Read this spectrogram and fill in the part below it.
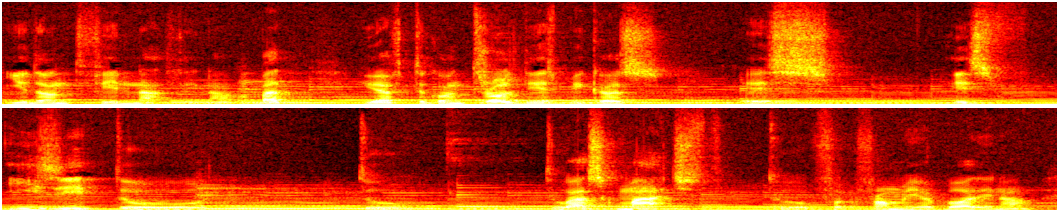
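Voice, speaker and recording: Man, halting English. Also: fairly low pitch, fairly even intonation, loud music behind the voice. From Italy. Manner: halting English with tag questions. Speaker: professional cyclist. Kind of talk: interview.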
